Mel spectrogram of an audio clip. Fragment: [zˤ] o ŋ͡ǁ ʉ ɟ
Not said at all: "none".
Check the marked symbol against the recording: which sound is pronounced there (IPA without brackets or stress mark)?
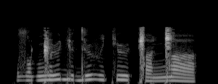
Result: zˤ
